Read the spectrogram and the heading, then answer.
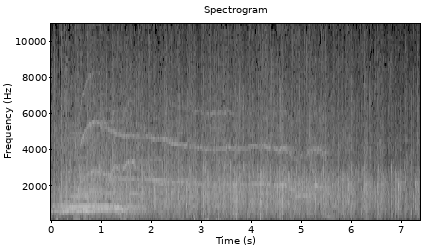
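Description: A crowd claps steadily for several seconds to thank a VBS leader for her leadership this year. Loud whistles cut through near the start, and cheering voices mix into the sustained applause as it slowly eases off.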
